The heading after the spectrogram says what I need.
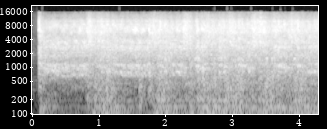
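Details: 1957 Chevy 350 V8 with two four-barrel carbs, just after a cold start: it catches into a loud, rough run with a steady mid-pitched whine from its noisy Pete Jackson gear drive; it runs extremely rich.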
